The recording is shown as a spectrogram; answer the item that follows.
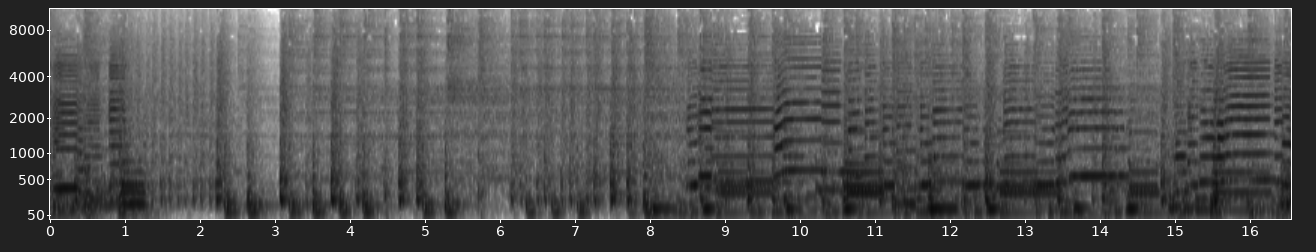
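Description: Live jazz quartet: drum kit plays alone with snare and cymbal strokes for several seconds, then saxophone, bass and guitar come back in about halfway through, the saxophone carrying a melody with held notes.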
